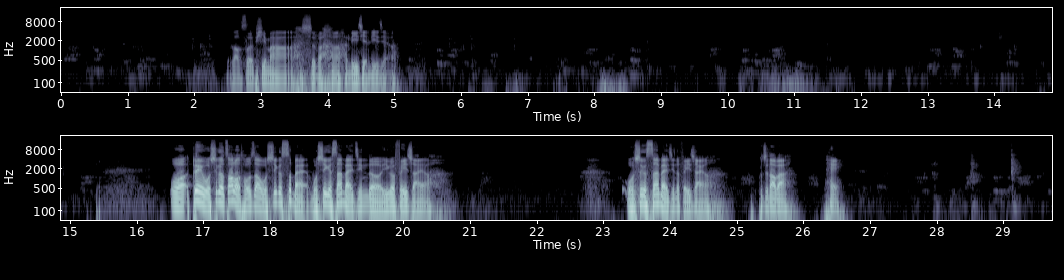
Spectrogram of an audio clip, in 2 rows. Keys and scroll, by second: 3.7 space, 27.8 space, 28.2 3, 28.4 space, 29.0 space.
